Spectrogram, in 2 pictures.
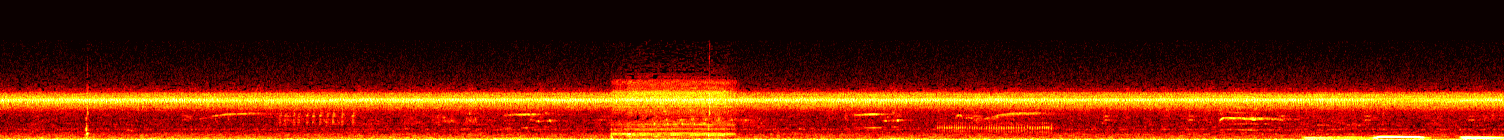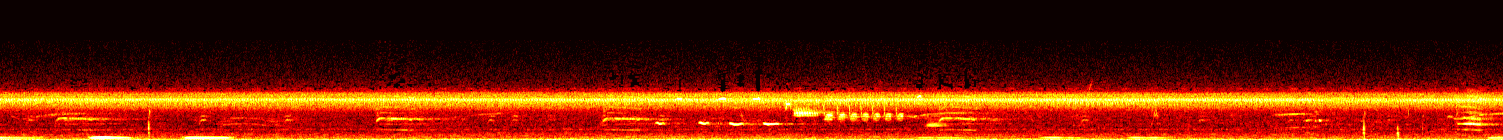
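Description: Mourning dove cooing: a run of four low, soft coos about halfway through, the first sliding up and back down, then a fainter run of three coos later. A steady high insect trill runs under it, with short chirps from other small birds.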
